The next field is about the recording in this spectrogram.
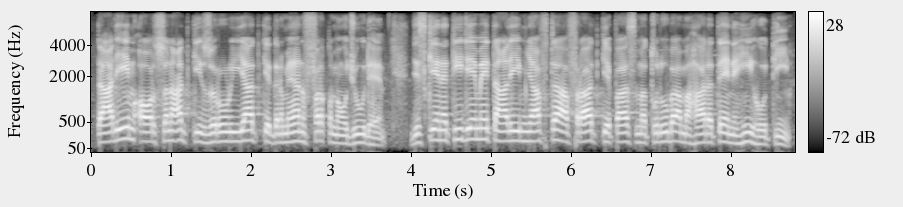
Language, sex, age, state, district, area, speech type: Urdu, male, 18-30, Uttar Pradesh, Saharanpur, urban, spontaneous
